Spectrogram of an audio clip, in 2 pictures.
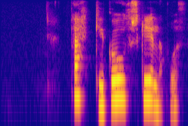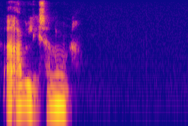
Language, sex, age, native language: Icelandic, female, 30-39, Icelandic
